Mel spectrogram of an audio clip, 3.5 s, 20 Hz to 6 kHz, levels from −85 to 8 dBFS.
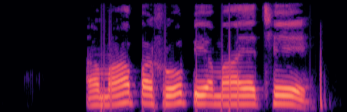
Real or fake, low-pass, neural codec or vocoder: real; 5.4 kHz; none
